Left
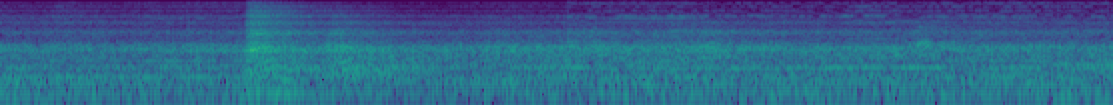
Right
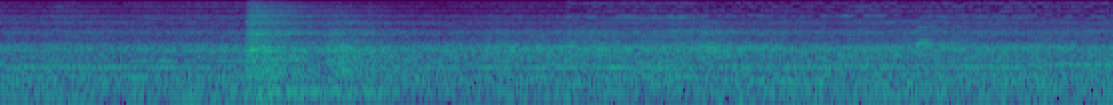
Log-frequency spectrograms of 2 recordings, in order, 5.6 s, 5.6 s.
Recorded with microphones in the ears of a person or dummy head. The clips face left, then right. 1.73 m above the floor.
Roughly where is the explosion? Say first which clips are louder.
Even; centre.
